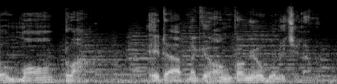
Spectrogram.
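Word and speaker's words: Mont Blanc: তা পাবো, তবে মন্ট ব্ল্যাঙ্ক নয় লালমোহন বাবু। এখন ইউরোপে এসেছেন, এখানকার দ্রষ্টব্যগুলোর নামের উচ্চারণ ঠিক করে করতে শিখুন। ওটা হলো ম প্লা।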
